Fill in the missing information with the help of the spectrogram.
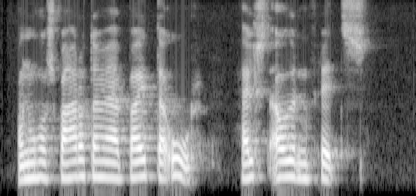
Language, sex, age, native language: Icelandic, female, 50-59, Icelandic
